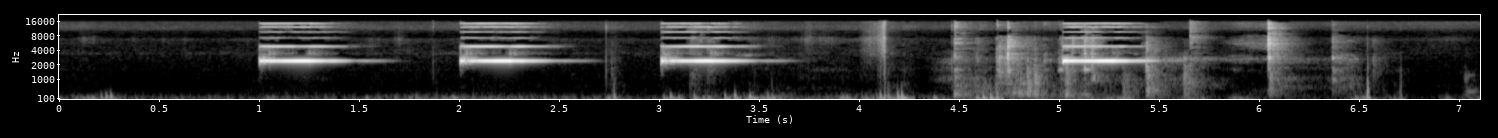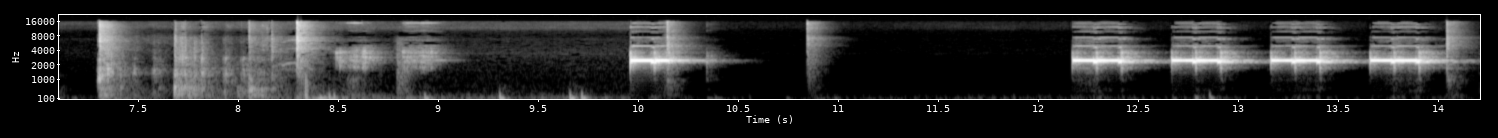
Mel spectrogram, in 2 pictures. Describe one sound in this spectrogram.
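A fire alarm sounds loud, sharp beeps in short bursts.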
